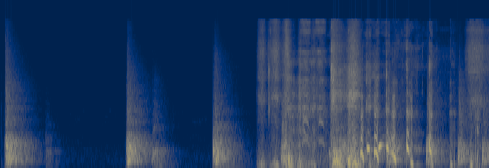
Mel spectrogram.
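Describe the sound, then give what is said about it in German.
A bouncy ball is slammed onto the floor with full force three times, each a sharp smack with a short ringing decay, spaced a second or so apart, followed by a burst of loud, noisy commotion. “Ich gebe dir einen Euro, wenn du dir jetzt mal volles Mett auf den Boden knallst.”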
